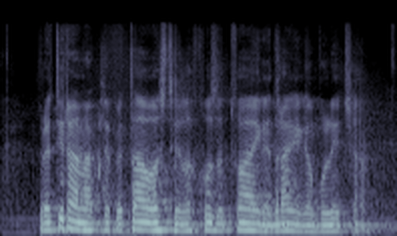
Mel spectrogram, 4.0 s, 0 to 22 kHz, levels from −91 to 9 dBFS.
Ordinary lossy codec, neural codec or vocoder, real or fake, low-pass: none; codec, 44.1 kHz, 7.8 kbps, DAC; fake; 14.4 kHz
